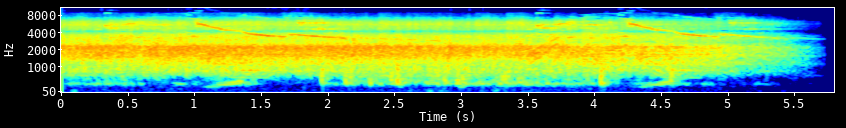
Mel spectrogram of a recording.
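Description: Fireworks whistle upward and crackle.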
